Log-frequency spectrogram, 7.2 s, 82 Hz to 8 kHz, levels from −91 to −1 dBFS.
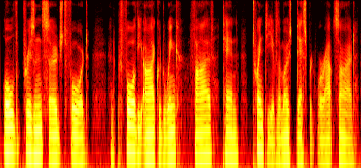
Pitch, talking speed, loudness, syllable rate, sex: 105 Hz, 165 wpm, -19 LUFS, 5.2 syllables/s, male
